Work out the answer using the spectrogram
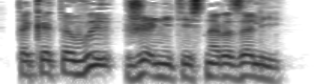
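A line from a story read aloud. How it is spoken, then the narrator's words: Asked sharply, losing patience. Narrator (Russian): Барон терял терпение и резко спросил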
